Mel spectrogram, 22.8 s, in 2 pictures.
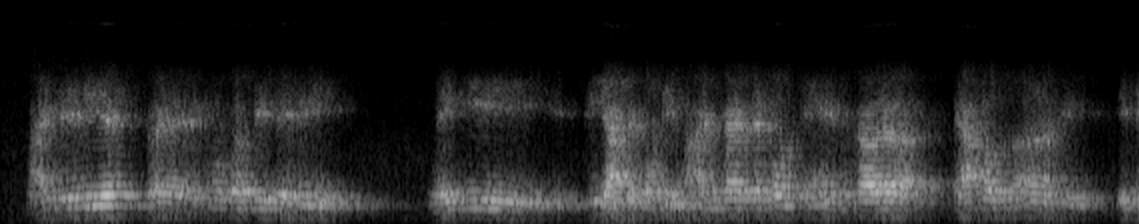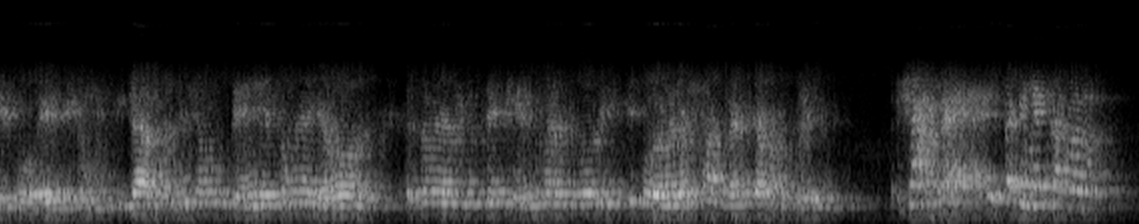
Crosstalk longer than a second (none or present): none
